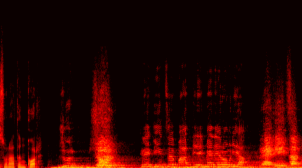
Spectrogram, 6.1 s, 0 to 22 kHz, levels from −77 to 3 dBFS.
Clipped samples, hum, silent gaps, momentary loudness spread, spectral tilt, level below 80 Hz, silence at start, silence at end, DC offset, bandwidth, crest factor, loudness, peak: under 0.1%; none; none; 11 LU; -5 dB/octave; -30 dBFS; 0 s; 0 s; under 0.1%; 13.5 kHz; 16 dB; -29 LUFS; -8 dBFS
